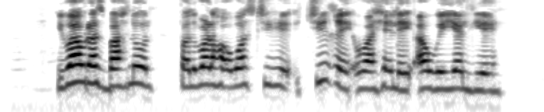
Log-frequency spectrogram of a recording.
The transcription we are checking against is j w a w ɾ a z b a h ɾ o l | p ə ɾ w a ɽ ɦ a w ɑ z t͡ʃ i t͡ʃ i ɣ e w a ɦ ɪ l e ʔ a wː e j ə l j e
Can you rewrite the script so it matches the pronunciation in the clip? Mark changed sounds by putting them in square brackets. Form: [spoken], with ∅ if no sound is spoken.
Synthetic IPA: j w a w ɾ a z b a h [l] o l | p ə [l] w a ɽ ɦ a w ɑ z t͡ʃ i t͡ʃ i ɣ e w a ɦ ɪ l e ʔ a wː e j ə l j e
